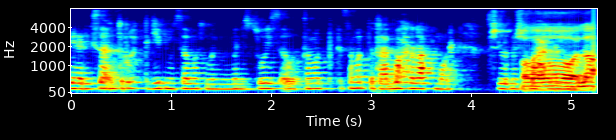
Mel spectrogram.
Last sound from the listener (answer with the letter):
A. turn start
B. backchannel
A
